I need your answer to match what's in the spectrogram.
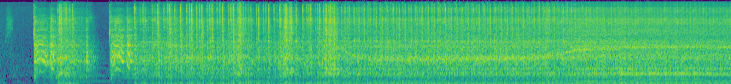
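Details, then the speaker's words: XGR on its first ride, cold start on choke, ignition checked OK with the owner still testing injection richness. It catches, then runs a lumpy stumbling rhythm like one cylinder missing. Misfire cause unconfirmed. "vraiment chelou ce bruit he arrêtons le massacre"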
